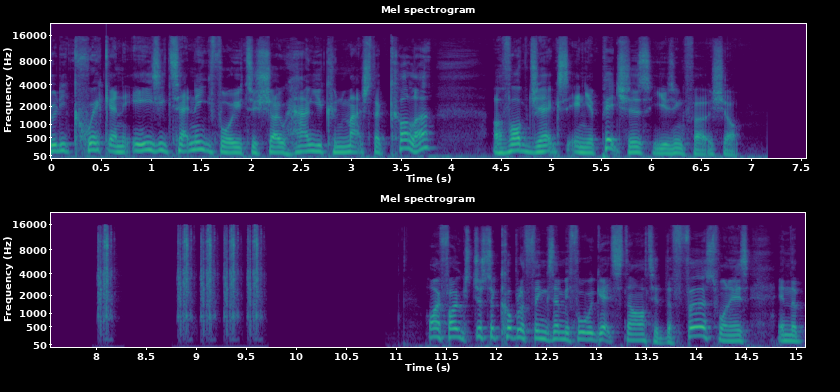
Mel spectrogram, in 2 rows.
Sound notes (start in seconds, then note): 8.8 camera shutter clicks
